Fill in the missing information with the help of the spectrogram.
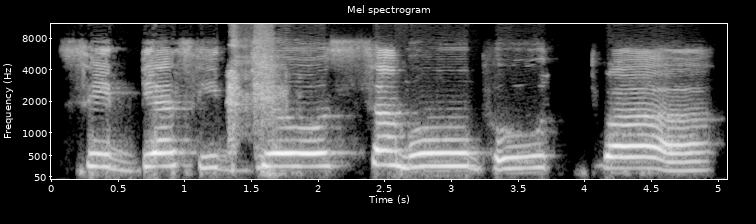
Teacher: BH comes as a Mahaprana with a lot of air out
